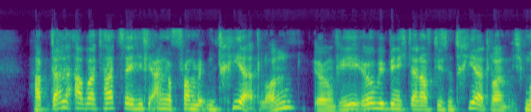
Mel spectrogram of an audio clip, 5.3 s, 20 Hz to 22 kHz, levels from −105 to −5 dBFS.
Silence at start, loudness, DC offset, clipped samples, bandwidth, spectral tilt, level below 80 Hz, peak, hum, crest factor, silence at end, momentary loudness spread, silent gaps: 0.35 s; -18 LUFS; under 0.1%; under 0.1%; 7.6 kHz; -5.5 dB/octave; -68 dBFS; -2 dBFS; none; 16 dB; 0 s; 4 LU; none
